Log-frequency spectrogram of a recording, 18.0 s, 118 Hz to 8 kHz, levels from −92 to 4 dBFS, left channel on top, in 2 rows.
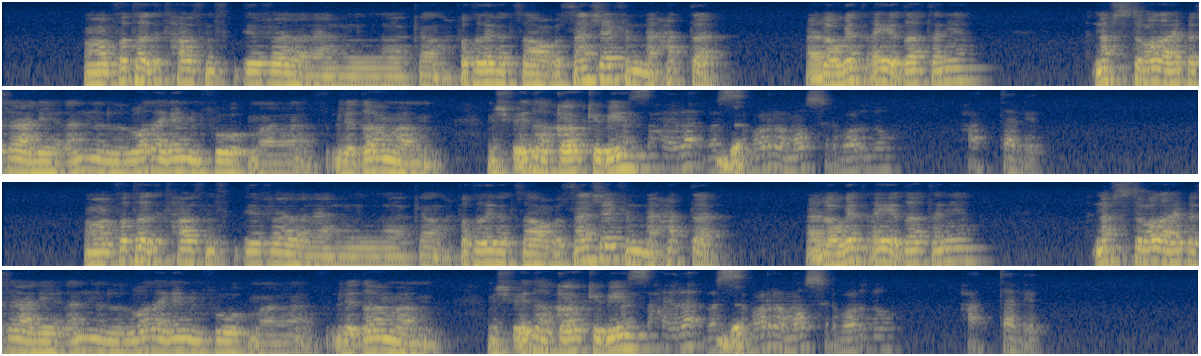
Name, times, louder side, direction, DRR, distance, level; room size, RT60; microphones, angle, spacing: voice 1, 0.6-5.4 6.0-7.3 8.2-12.3 12.6-13.9 14.3-14.5, left 2 dB, 35° left, 0.4 m, -21 dB
voice 2, 13.8-15.7 16.2-16.7, equal, 40° right, 0.5 m, -33 dB
2.4 x 2.0 x 2.8 m
head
